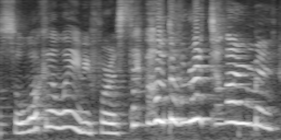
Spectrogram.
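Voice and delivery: can't keep it together mid-line; laughing. Real, not acted. Player reading the stranger's threat, breaking into laughter.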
